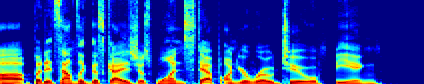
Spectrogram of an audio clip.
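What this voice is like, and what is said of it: Usual voice. Nothing is said of it.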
